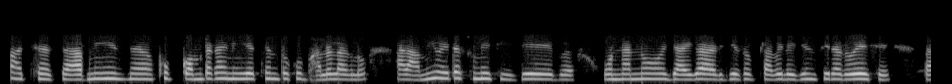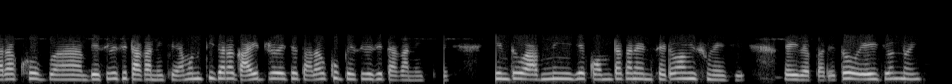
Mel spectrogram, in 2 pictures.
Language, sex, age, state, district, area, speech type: Bengali, female, 18-30, West Bengal, Nadia, rural, conversation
